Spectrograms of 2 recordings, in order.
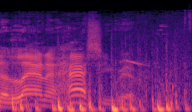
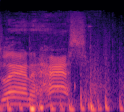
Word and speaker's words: Lattahatchee: near here yeah but it's pronounced laying a house why is everything in English said differently than it's written make us feel stupid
